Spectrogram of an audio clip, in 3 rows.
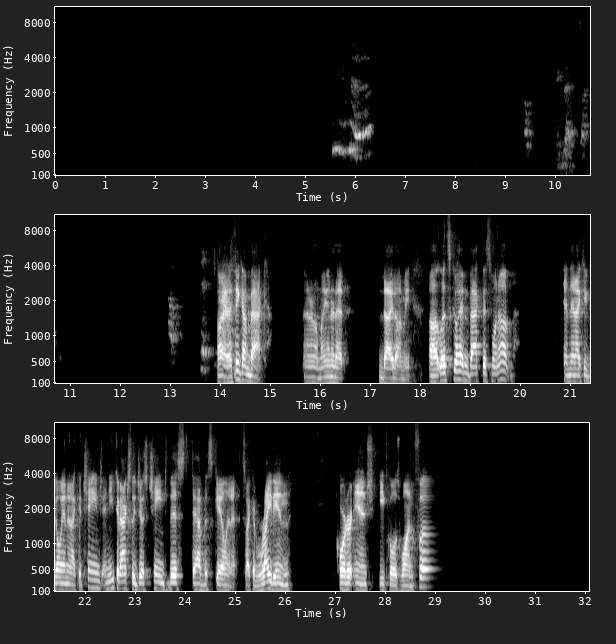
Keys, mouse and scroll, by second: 8.6 F15, 13.5 click, 19.1 click, 20.1 click, 22.5 click, 23.8 click, 24.8 click, 25.1 click, 26.5 ctrl+a, 26.9-28.8 typing.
